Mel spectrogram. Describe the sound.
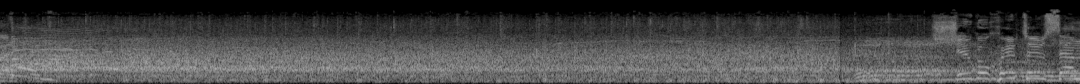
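A large stadium crowd applauds and cheers in a dense, sustained roar of clapping that holds steady for about eight seconds before thinning, with a voice emerging near the end.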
